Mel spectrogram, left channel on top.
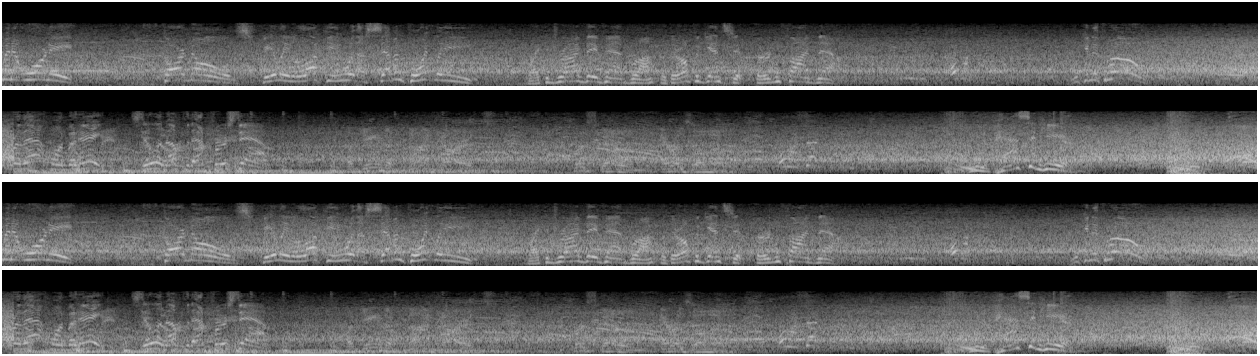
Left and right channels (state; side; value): normal; both; correlation 0.76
